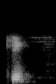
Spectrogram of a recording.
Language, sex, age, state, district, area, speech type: Kashmiri, male, 18-30, Jammu and Kashmir, Kupwara, rural, conversation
